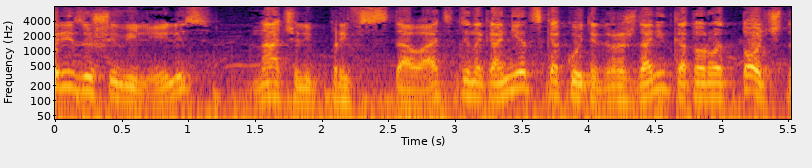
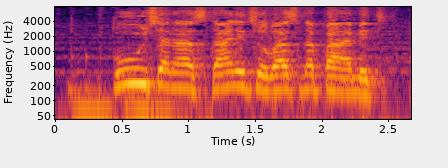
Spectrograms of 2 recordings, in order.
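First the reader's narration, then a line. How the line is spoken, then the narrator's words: Shouted. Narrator (Russian): прокричал Фагот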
